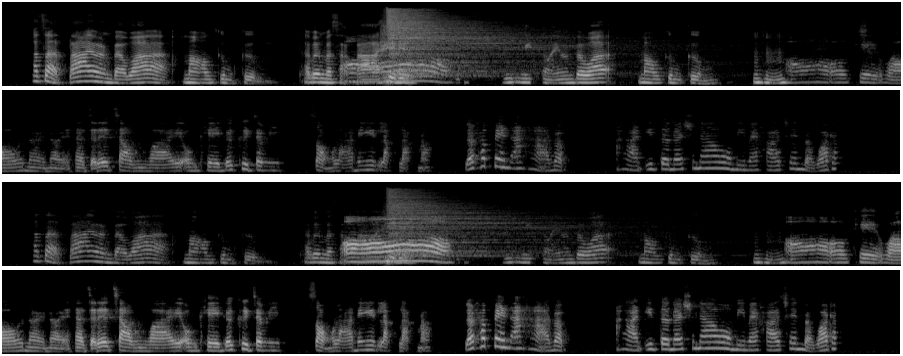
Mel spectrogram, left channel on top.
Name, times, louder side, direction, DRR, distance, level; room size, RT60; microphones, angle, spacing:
voice 1, 0.3-2.7 3.0-4.2 5.0-7.2 7.5-7.9, left 9 dB, 85° left, 0.3 m, -33 dB
voice 2, 3.4-4.5 7.8-11.8 12.1-13.3 13.6-14.6 15.1-17.3, right 7 dB, 45° right, 0.3 m, -33 dB
sound 1, 3.8-6.6, left 4 dB, 30° left, 0.9 m, -36 dB
3.7 x 2.5 x 2.9 m
head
